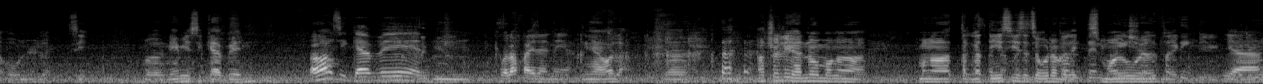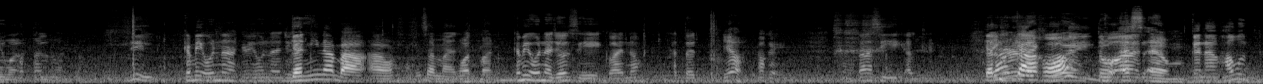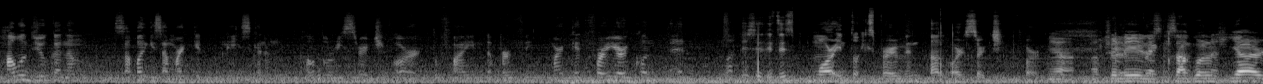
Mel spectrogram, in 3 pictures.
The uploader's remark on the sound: Content Creator talks in a car #3 (Carcast)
